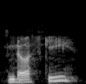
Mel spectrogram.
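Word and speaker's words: Noeske: the public works department is uh is stefan gnoski and it's spelled n-o-e-s-k-e and he is the development senior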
